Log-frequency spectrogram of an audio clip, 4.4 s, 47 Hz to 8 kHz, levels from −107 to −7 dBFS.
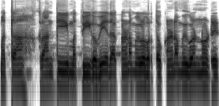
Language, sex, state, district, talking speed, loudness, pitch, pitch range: Kannada, male, Karnataka, Bijapur, 175 wpm, -15 LUFS, 120 Hz, 115-120 Hz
